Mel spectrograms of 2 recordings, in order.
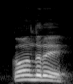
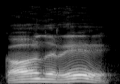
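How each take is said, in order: First: High-pitched "who's there" query; questioning old man. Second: Very slow, drawn-out echo; mocking echo. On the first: Acted. Old man squints at his visitors, questioning. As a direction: ask sharply upward in a high old voice. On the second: Gang boss throws the old man's question back, mocking. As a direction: stretch each word out in mock question.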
